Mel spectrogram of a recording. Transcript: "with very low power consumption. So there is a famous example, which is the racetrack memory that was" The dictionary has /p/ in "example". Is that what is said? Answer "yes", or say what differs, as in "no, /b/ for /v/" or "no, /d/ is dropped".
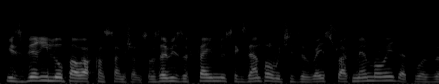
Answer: yes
